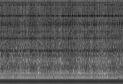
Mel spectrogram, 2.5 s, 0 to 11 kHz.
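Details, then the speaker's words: Dillon RF 100 auto primer feeder after fine-tuning the vibration adjustment about 1/8 turn with the top removed: even, steady low hum with no rattle, much smoother and quieter than before; normal operation. "Having a little feeding issue up here, but this is so much smoother than it was. It's actually quite a bit quieter as well."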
